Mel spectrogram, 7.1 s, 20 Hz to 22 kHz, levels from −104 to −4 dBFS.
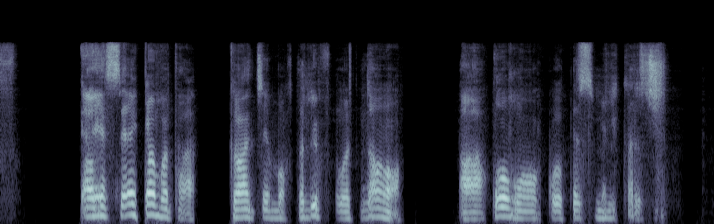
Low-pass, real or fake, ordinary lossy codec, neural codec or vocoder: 9.9 kHz; fake; MP3, 96 kbps; codec, 24 kHz, 1.5 kbps, HILCodec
